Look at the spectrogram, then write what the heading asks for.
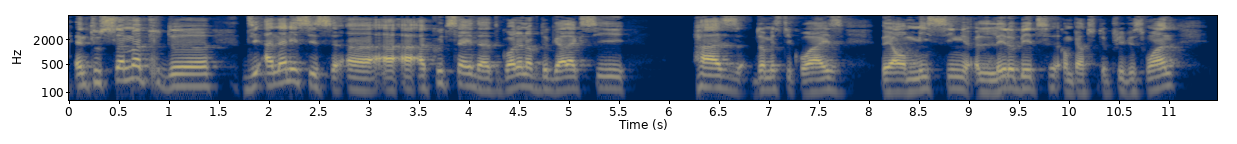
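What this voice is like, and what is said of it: Strong French accent. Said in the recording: “big French accent”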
